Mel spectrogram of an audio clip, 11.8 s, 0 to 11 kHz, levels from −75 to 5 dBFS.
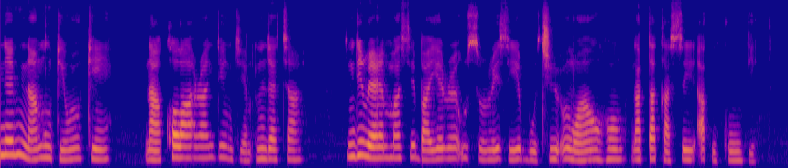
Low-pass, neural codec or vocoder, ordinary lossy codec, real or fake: none; autoencoder, 22.05 kHz, a latent of 192 numbers a frame, VITS, trained on one speaker; none; fake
